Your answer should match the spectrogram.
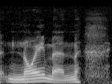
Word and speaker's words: Neumann: The very next day happens to be the memorial of St. John Neumann, and we pronounce it that way because of his German heritage, N-E-U-M-A-N-N, not to be confused with John Henry Newman, the Anglican convert to Catholicism, who also lived around that same time in Great Britain.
